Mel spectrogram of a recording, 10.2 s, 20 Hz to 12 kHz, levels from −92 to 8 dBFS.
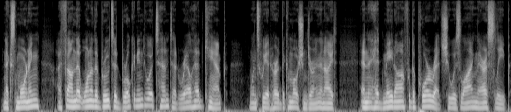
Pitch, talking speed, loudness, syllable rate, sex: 115 Hz, 215 wpm, -18 LUFS, 5.8 syllables/s, male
